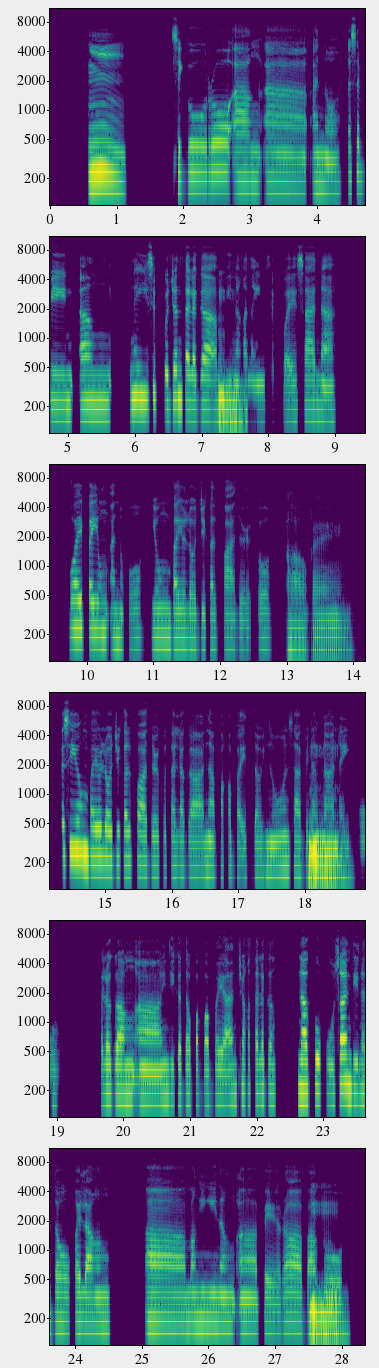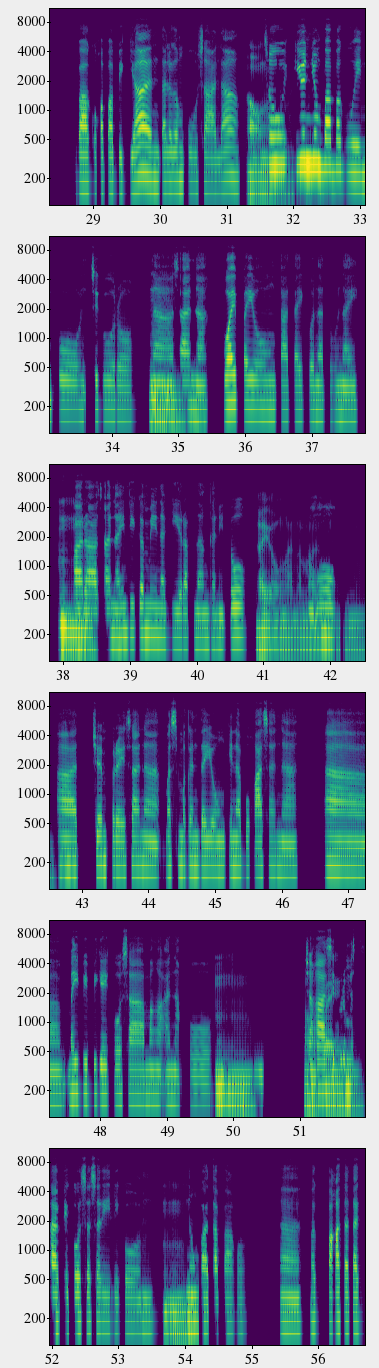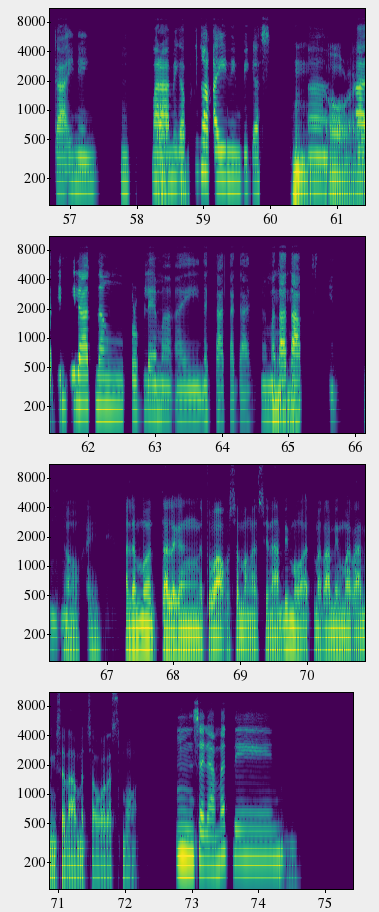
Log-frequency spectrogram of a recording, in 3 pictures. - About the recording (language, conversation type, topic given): Filipino, podcast, Puwede mo bang ikuwento kung paano nagsimula ang paglalakbay mo sa pag-aaral?
- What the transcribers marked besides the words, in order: tapping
